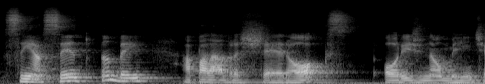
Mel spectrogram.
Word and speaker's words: xerox: E xerox, sem acento também, a palavra xerox originalmente é uma marca, né? Xerox, xerox, mas todo mundo pronuncia como sendo paroxítona, xerox, tá certo?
